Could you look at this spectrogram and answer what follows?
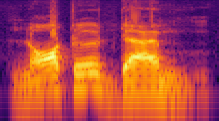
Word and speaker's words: Notre Dame: And also this is pronounced as Notre Dame, not Dame.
